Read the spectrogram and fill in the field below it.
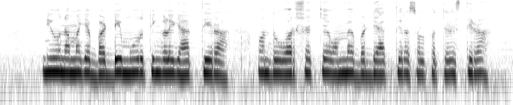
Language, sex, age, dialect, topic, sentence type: Kannada, male, 18-24, Northeastern, banking, question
